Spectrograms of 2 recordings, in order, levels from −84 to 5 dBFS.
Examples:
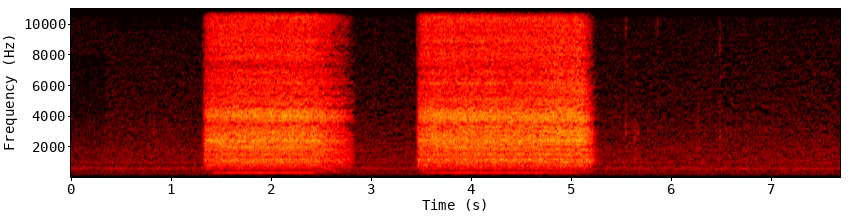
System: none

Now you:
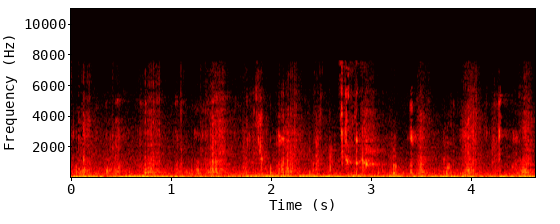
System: none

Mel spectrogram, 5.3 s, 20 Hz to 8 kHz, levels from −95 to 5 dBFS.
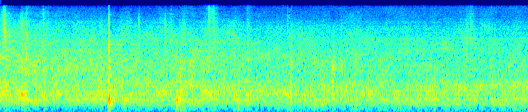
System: codec, ZipCodec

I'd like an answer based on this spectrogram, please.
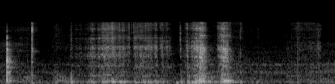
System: none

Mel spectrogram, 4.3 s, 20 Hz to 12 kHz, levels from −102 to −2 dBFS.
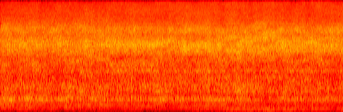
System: codec, SNAC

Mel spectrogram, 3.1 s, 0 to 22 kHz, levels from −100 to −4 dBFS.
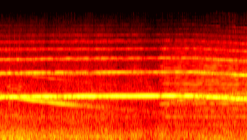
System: none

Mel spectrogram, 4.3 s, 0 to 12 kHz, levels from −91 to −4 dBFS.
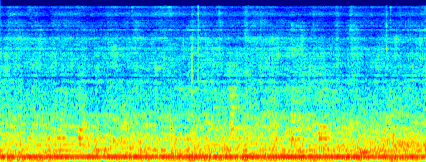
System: codec, SNAC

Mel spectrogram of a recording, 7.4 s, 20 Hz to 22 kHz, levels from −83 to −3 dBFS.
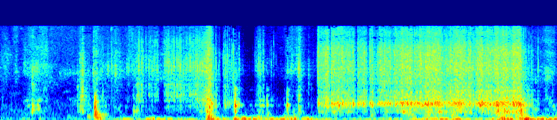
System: none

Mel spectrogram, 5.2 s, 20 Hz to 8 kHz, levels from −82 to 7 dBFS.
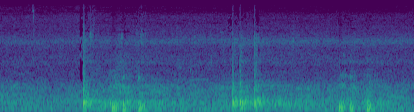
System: none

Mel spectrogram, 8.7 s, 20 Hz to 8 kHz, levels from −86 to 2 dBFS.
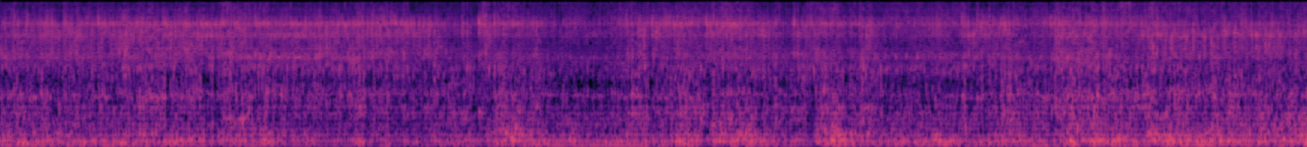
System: vocoder, BigVGAN v2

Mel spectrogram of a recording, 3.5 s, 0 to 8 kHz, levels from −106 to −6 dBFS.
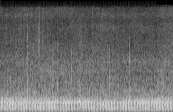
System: codec, DAC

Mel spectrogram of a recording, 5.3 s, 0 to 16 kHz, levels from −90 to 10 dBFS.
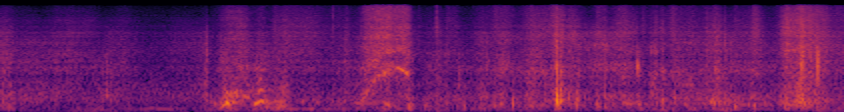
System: autoencoder, DAC-VAE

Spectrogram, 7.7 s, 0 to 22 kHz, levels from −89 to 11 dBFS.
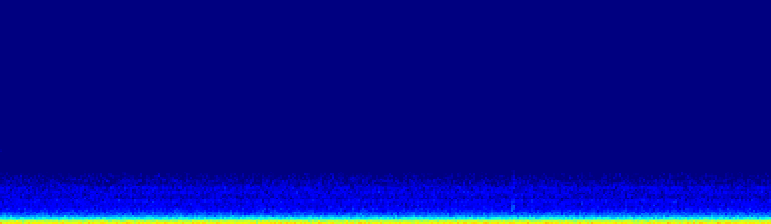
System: none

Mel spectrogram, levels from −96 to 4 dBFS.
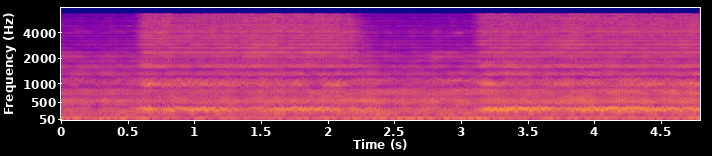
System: vocoder, Vocos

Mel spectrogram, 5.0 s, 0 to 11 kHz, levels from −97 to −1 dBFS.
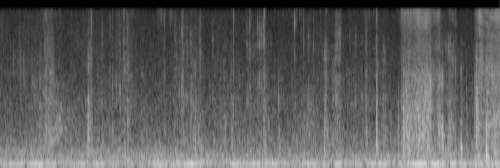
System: vocoder, BigVGAN v2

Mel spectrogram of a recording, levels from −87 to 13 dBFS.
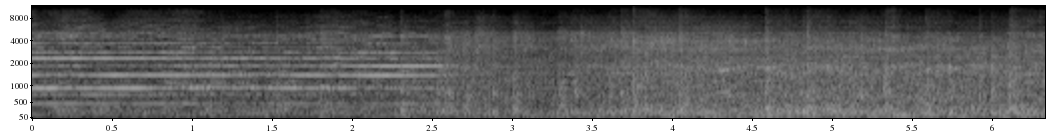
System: codec, DAC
